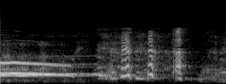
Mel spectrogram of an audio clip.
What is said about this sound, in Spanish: Oí como el aullido, un aullido que...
